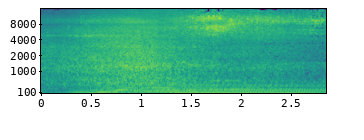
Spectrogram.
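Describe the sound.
Cars speed past at a road crossing: a loud engine roar and rumble swells within the first half-second, then holds steady and continuous with no voices.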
